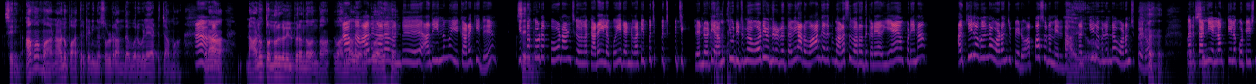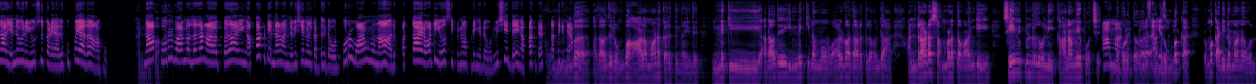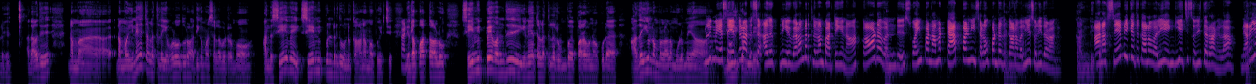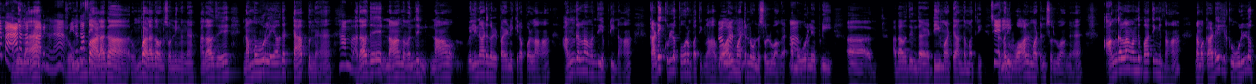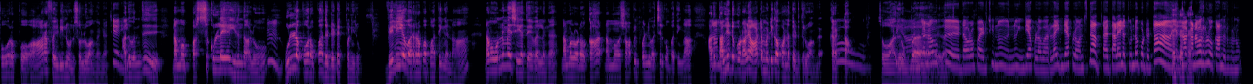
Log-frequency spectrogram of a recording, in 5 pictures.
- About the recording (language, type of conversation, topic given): Tamil, podcast, தேவைகளையும் விருப்பங்களையும் சமநிலைப்படுத்தும்போது, நீங்கள் எதை முதலில் நிறைவேற்றுகிறீர்கள்?
- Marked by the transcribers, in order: other background noise; unintelligible speech; laughing while speaking: "அது"; laughing while speaking: "ரெண்டு வாட்டி புசுக் புசுக் புசுக் … மனசு வர்றது கெடையாது"; chuckle; chuckle; drawn out: "ரொம்ப"; tsk; in English: "கார்ட"; in English: "ஸ்வைப்"; in English: "டேப்"; in English: "ஆட்"; in English: "டேப்ங்க"; in English: "டிடெக்ட்"; in English: "ஷாப்பிங்"; drawn out: "ஓ!"; in English: "சோ"; in English: "டெவலப்"; chuckle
